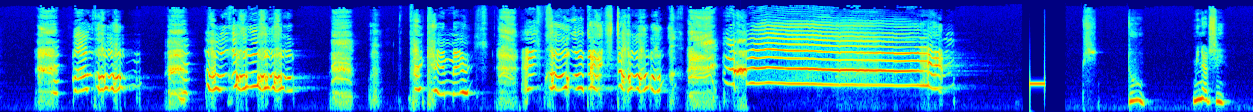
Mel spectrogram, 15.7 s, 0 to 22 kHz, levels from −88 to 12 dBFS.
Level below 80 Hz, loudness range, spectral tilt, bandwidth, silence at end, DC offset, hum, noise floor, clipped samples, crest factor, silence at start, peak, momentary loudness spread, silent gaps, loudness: -70 dBFS; 11 LU; 1 dB/octave; 18 kHz; 0.35 s; under 0.1%; none; -61 dBFS; under 0.1%; 12 dB; 0.45 s; 0 dBFS; 16 LU; 12.79-12.86 s, 13.08-13.30 s; -10 LUFS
